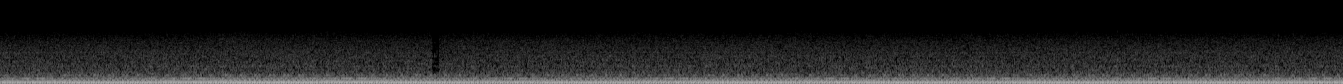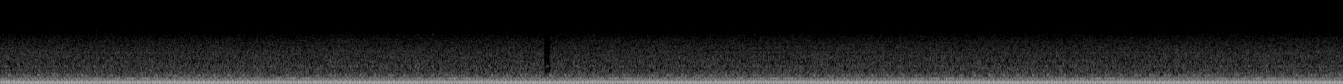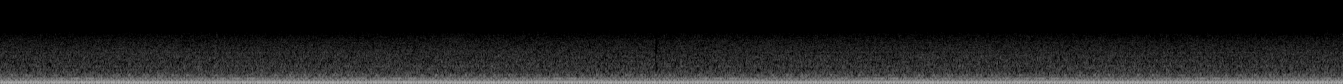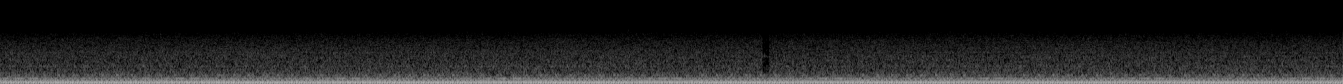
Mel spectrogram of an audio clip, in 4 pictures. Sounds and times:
Vehicle: 0.0s - 53.7s.

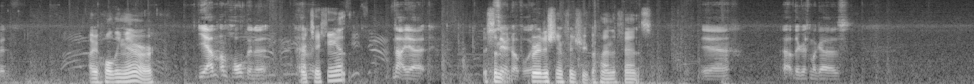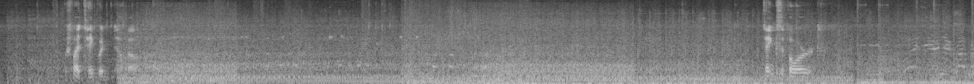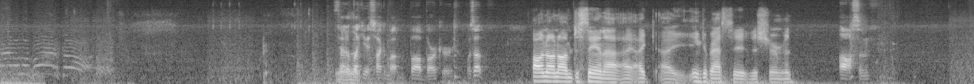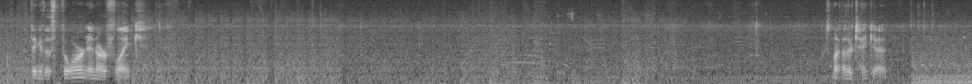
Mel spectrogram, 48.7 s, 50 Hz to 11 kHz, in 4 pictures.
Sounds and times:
Speech: 0.8s - 8.2s, 23.5s - 25.6s, 31.0s - 34.3s, 46.8s - 47.6s.

